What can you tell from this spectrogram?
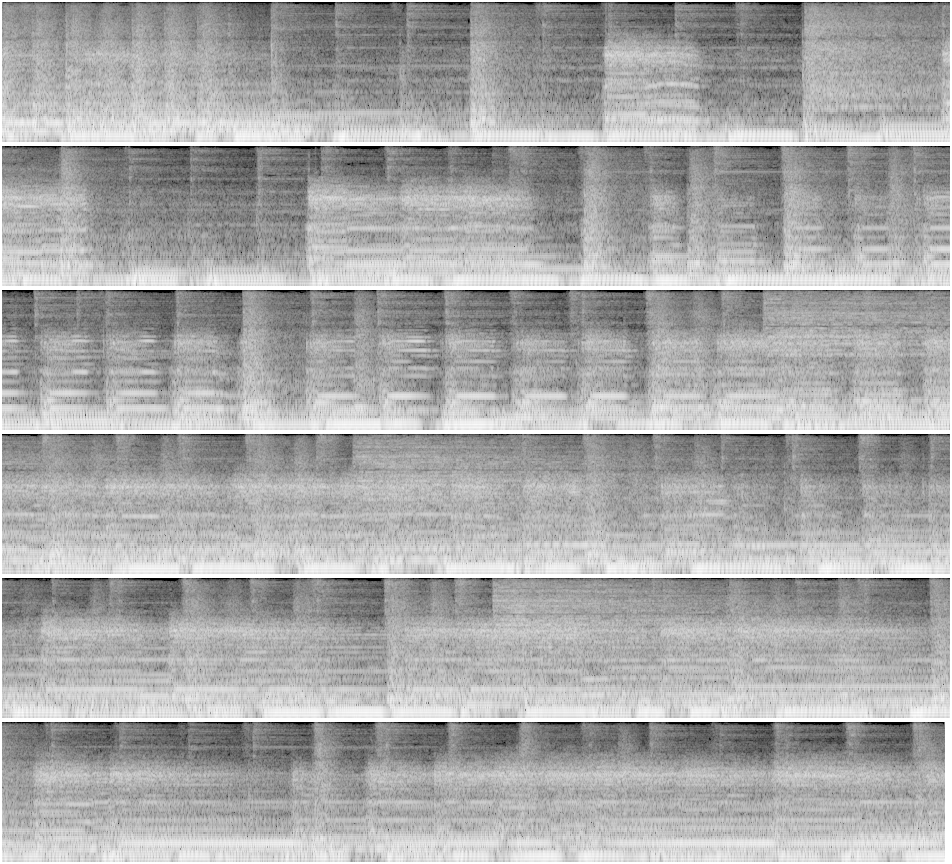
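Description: A band playing a loose, psychedelic rock-jazz jam: guitar lines over a steady bass line and drum kit.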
